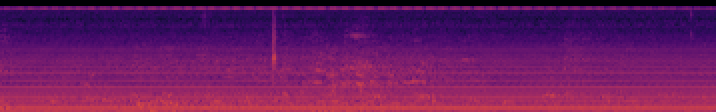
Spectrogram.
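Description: Near silence apart from a steady electrical mains hum in the recording, with one faint click a little before halfway.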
